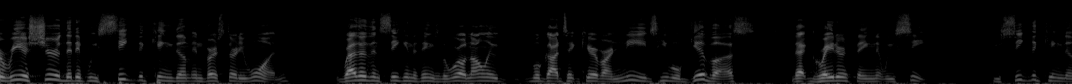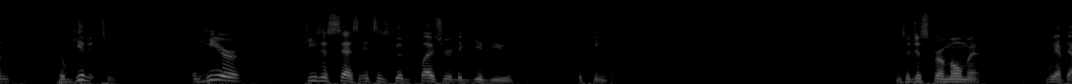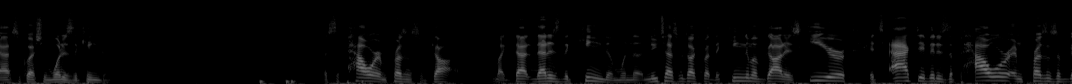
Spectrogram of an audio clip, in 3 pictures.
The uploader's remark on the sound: Sermon Audio from our Worship service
